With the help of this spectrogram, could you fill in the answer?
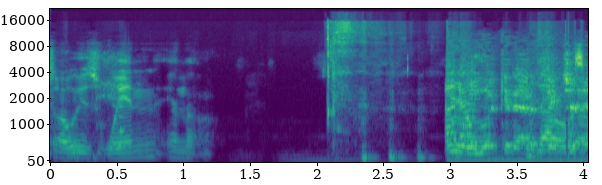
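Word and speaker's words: Nguyen: is younger than Chu how do you say it when just like when wi when win like just win wiin but it's okay but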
